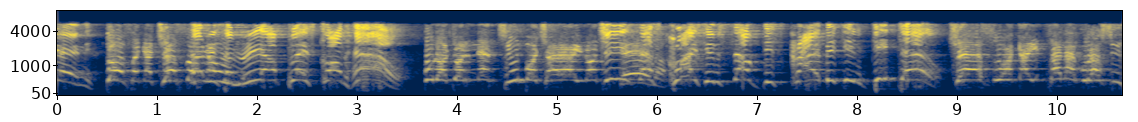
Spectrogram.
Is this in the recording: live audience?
yes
